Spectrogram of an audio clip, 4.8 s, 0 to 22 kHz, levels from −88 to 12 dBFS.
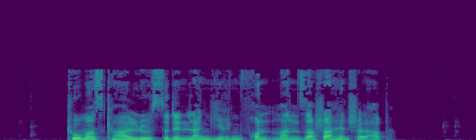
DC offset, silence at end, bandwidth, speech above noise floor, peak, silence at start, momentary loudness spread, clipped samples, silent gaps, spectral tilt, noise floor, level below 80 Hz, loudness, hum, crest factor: under 0.1%; 0.95 s; 11.5 kHz; 55 dB; -6 dBFS; 0.7 s; 7 LU; under 0.1%; none; -6 dB/octave; -78 dBFS; -62 dBFS; -24 LUFS; none; 20 dB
